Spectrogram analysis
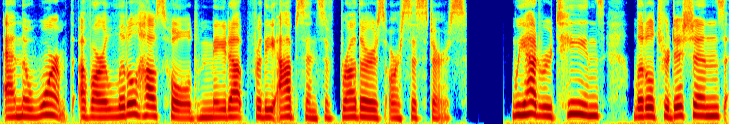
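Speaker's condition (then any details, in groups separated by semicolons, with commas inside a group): No condition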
